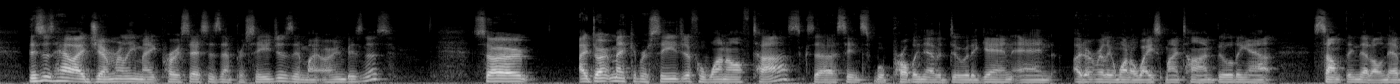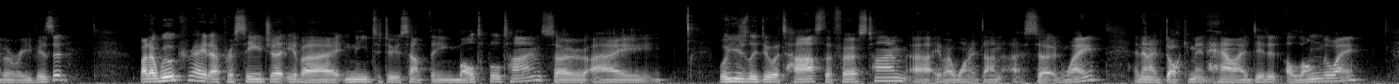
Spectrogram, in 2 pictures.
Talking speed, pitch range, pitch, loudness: 195 wpm, 105-130 Hz, 115 Hz, -21 LUFS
